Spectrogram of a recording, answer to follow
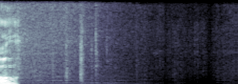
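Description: A man saying the word "no", cut off in the first quarter second, then dead silence.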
